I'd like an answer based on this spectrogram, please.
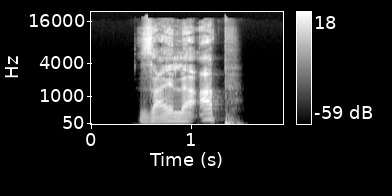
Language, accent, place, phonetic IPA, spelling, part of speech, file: German, Germany, Berlin, [ˌzaɪ̯lə ˈap], seile ab, verb, De-seile ab.ogg
- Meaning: inflection of abseilen: 1. first-person singular present 2. first/third-person singular subjunctive I 3. singular imperative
